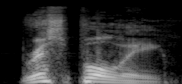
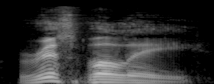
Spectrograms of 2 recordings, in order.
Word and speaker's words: Rispoli: full draw with umberto how do you say his last name felix wrist bully there you go not not rispoli it's just you know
